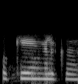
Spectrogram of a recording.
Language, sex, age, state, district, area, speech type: Tamil, female, 18-30, Tamil Nadu, Pudukkottai, rural, conversation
